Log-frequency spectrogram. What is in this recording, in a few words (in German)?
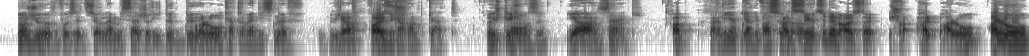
Telefonat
